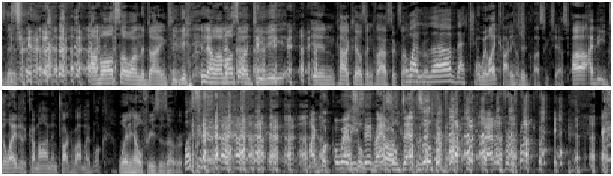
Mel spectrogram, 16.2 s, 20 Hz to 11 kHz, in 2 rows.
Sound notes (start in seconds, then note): 0.1 chuckles; 10.6 laughter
